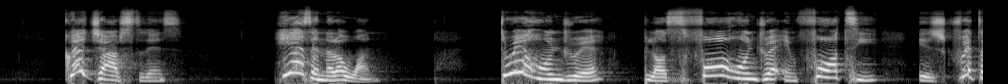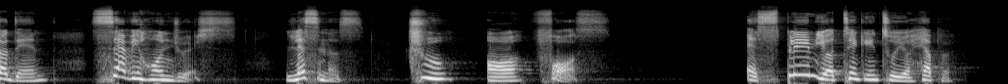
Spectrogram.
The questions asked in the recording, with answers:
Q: Listeners, true or false?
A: It is true.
